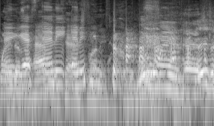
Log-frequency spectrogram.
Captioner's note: laughing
